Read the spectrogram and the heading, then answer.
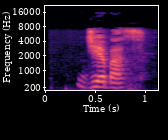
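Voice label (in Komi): "дзебас", Komi, female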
